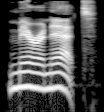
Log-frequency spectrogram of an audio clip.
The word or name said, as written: Marinette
